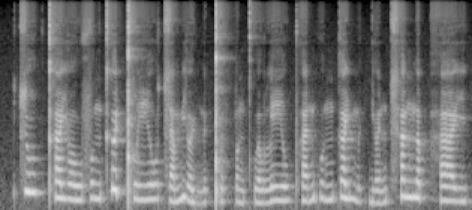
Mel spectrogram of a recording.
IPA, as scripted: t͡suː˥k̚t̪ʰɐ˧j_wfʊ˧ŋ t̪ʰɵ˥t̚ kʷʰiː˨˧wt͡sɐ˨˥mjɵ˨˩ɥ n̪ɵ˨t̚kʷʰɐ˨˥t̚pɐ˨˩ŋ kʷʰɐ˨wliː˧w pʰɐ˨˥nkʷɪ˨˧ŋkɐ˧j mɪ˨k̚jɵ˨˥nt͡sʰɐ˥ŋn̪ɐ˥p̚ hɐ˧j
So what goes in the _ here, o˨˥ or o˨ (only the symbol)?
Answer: o˨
